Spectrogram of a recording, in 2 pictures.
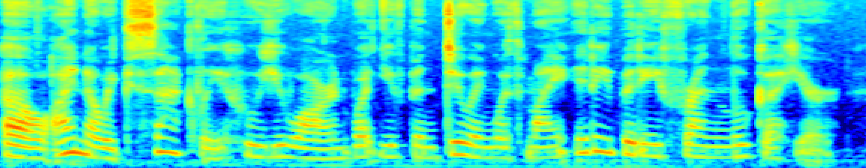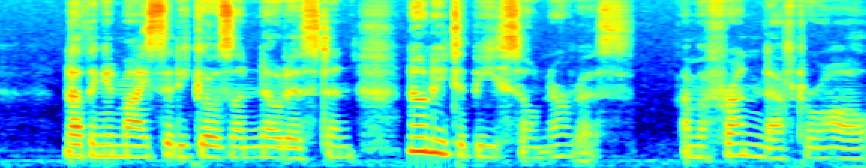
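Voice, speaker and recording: A woman's husky, put-on character voice, fairly low in pitch, with ordinary pitch variation at a moderate pace. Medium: read story. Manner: menacing, condescending.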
